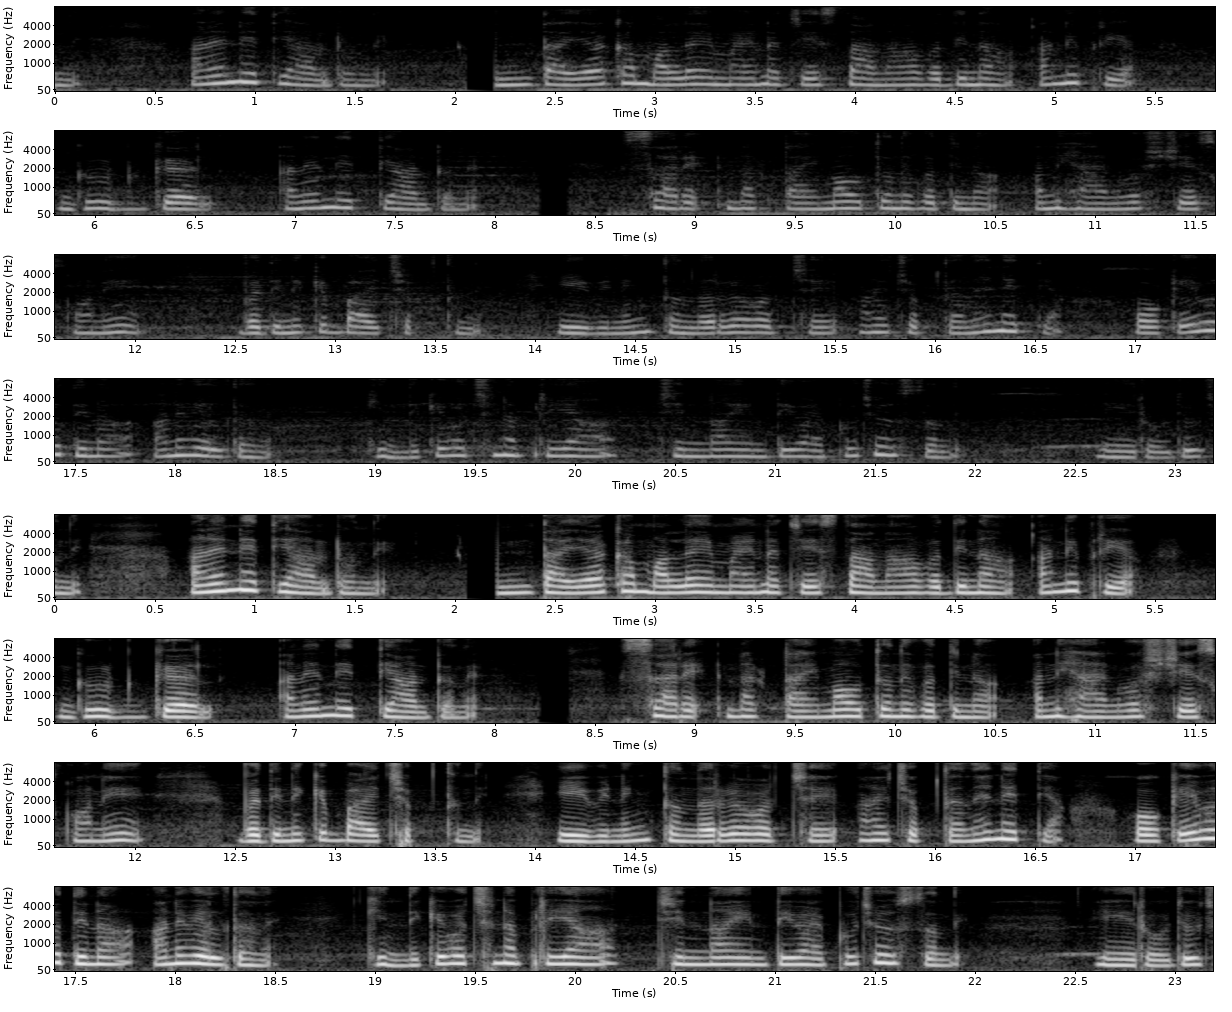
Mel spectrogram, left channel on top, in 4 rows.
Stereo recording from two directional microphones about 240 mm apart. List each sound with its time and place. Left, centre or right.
0.0 s a woman's voice: right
